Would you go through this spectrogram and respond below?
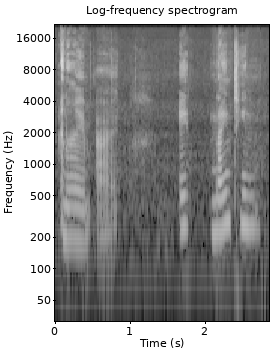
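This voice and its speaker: A woman's voice: on the high side, slow pace, mellow, slight background noise. A woman hosting a livestream, chatting casually with viewers in a playful, giggly way and swearing freely. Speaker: livestream host. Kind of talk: casual livestream chat with viewers during a dice game.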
